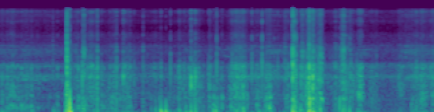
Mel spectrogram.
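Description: Knocks and rubbing from a handheld waterproof camera being handled, with water splashing in a swimming pool. There are sharp knocks about a second in and again about three seconds in.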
